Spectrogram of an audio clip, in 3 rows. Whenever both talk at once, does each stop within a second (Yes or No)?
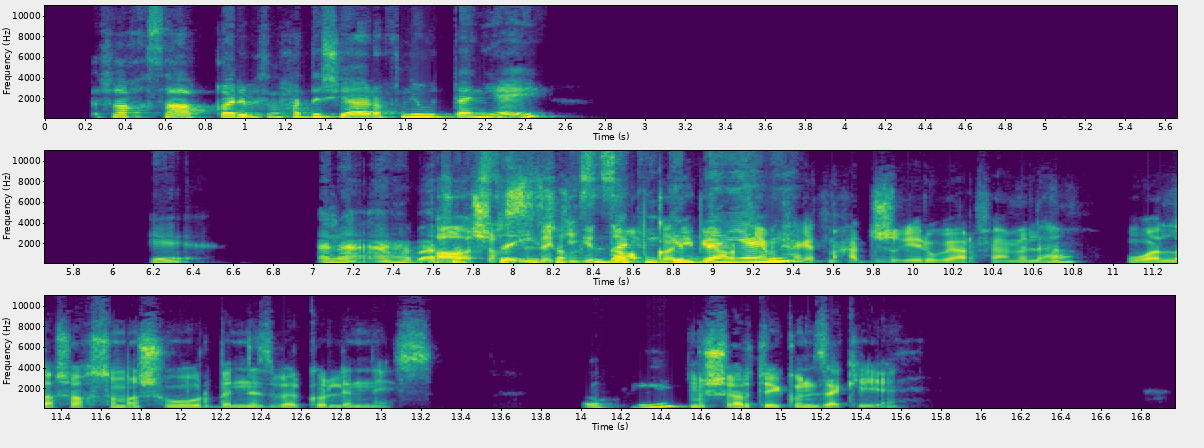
No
